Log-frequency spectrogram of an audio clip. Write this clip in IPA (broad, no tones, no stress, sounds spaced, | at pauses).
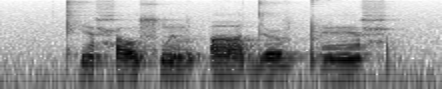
tʰ ĩ ħ ɔ sʷ ɛ̃ v ʔ ɑ d ə˞ v pʼ ɛ̃ ħ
